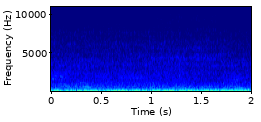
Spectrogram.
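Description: Jeep Grand Cherokee SRT V8 engines idling, a deep steady rumble.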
